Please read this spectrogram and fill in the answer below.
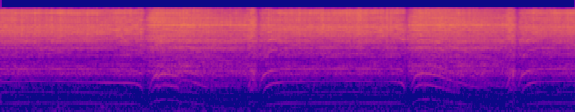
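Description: Continuous-rotation micro servo spinning, its gear-motor whine holding a steady pitch for over a second, then dipping and climbing back, in a cycle that repeats about every two and a half seconds.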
